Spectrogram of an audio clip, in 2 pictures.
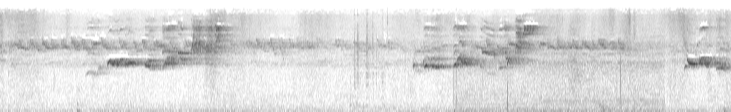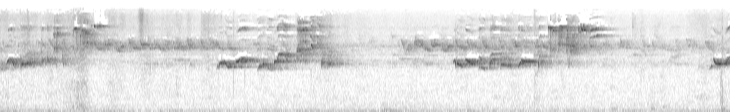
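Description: Small songbirds chirping and singing in short bouts that come back about every five seconds, with a faint low rumble for a few seconds in the middle.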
